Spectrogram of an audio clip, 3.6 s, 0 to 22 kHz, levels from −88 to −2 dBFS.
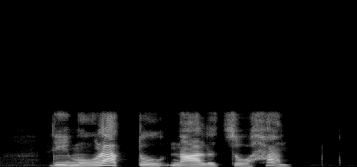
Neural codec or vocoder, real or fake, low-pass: autoencoder, 48 kHz, 128 numbers a frame, DAC-VAE, trained on Japanese speech; fake; 7.2 kHz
